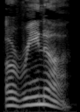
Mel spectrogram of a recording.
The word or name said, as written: arena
